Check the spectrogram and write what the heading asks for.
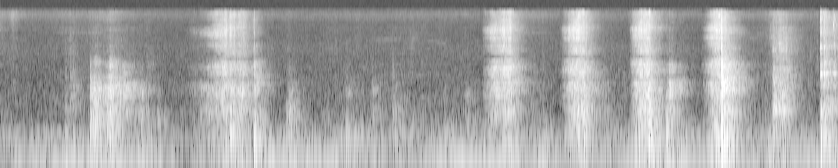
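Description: Scissors snipping through a knit sock: a few scattered faint cuts, then about five quick snips in a row in the second half.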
